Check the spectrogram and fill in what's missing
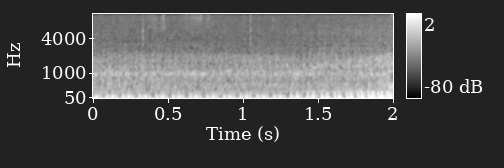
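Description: Yamaha Super Tenere motorcycle engine running close by, a steady low rumble with a slight rise as it is put in gear and the clutch is worked, no talking.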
